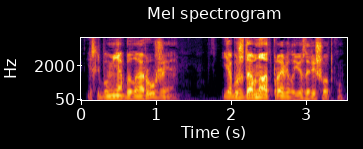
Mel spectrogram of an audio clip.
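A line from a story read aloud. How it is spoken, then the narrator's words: Snapping back. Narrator (Russian): огрызнулся Смайлоу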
